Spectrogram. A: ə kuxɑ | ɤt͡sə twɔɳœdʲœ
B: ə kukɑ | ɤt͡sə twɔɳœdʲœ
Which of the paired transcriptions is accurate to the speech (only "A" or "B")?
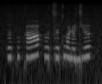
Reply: B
